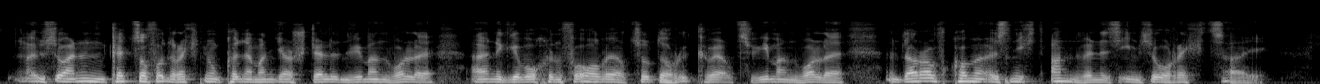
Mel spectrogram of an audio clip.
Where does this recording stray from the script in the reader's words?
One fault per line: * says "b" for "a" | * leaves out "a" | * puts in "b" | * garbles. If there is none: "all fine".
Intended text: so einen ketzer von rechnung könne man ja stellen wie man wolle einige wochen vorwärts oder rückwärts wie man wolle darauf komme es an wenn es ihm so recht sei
* puts in "nicht"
